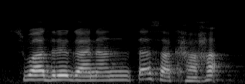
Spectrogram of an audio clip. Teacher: K changes to g because of sandhi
